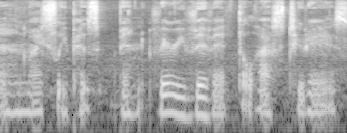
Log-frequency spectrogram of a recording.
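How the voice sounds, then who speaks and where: Delivery is fairly slow. The speaker is soft-spoken. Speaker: vlogger hosting a call-in show. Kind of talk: casual monologue. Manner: quiet, soft-spoken; halting, rambling with fillers.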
